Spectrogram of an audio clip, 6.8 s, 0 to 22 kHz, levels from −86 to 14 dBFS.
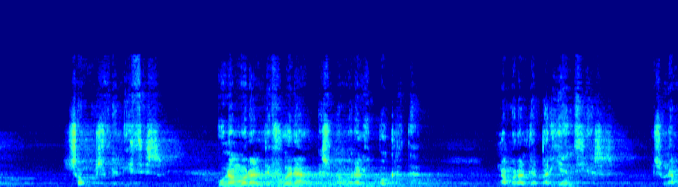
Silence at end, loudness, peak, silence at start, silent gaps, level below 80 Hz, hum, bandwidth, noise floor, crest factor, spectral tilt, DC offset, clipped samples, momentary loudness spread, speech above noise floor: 0 s; -37 LUFS; -16 dBFS; 0 s; none; -76 dBFS; none; 16 kHz; -61 dBFS; 22 dB; -0.5 dB/octave; under 0.1%; under 0.1%; 21 LU; 23 dB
